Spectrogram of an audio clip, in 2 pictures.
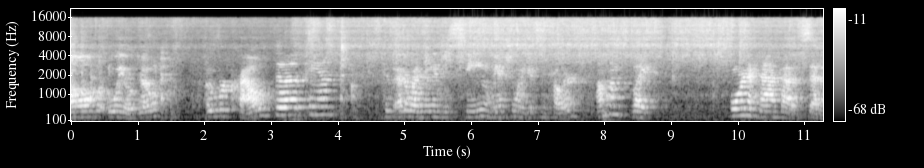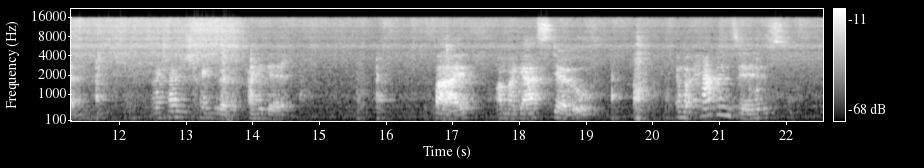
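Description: Mushrooms sizzling in hot oil in a frying pan as they are stirred with a wooden spoon. The sizzle is strongest in the first half, with indistinct talk over it.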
